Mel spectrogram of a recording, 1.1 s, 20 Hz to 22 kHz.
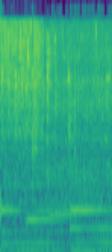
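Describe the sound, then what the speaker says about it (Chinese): Spoonfuls of shrimp batter deep-fry in oil heated over a low flame, giving a steady, close, dense sizzle and crackle with no pauses and no talking. "油温3、4成热的时候放下来炸。"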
